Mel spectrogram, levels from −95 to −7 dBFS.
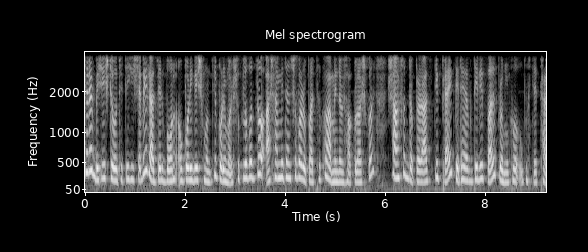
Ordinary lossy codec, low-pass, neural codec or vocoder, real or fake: AAC, 32 kbps; 3.6 kHz; codec, 16 kHz, 2 kbps, FunCodec, trained on LibriTTS, 25 frames a second; fake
